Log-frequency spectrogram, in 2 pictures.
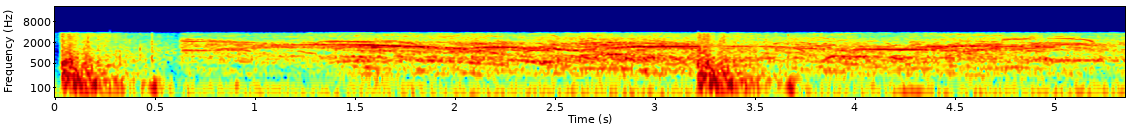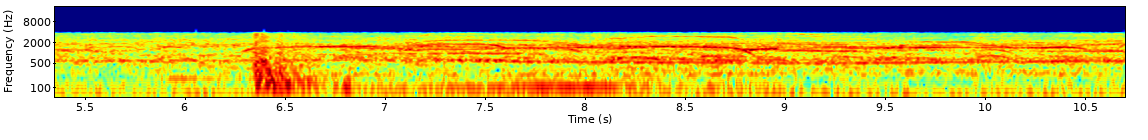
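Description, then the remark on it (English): A large crowd screams and shrieks in panic, many overlapping voices rising and falling continuously and loudly, with two sharp, heavy bangs punching through the din, at a street corner below an underpass on November 22, 1963, as the President of the United States is shot. “The screaming, panicked crowds, the screeching, speeding sirens told the puzzled onlookers that what they saw was true.”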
